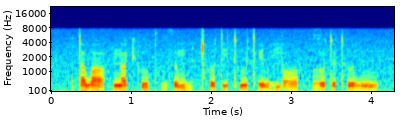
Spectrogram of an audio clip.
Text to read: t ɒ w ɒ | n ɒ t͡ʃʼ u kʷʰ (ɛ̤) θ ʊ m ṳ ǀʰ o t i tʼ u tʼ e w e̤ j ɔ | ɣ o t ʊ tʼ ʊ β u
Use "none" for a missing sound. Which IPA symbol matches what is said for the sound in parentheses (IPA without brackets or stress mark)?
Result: e̤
